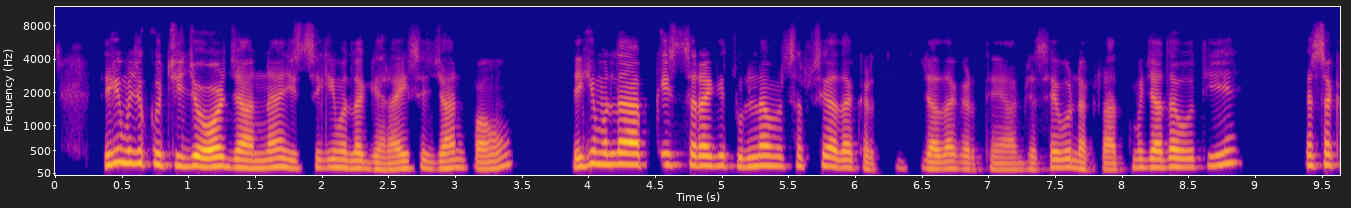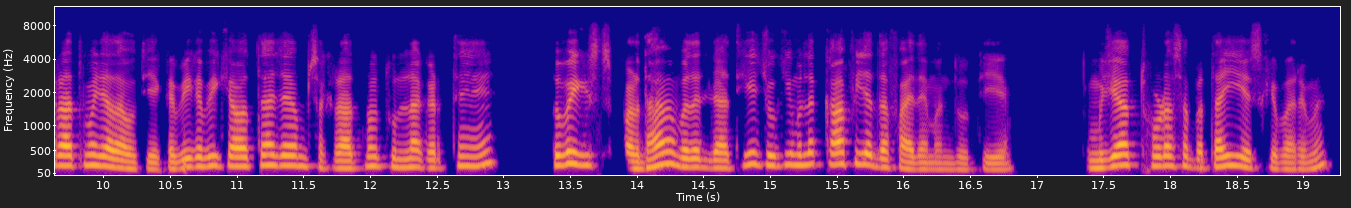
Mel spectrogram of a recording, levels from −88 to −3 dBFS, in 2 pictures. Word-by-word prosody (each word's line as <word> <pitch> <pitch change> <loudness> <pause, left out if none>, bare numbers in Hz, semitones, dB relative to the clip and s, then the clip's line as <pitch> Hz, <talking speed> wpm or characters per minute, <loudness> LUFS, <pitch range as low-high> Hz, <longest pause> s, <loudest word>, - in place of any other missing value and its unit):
देखिए 220 +5 0
मुझे 250 -1 +4
कुछ 220 -2 -1
चीज़ें 195 0 +4
और 180 +2 +8
जानना 155 +1 +2
है 175 - +2
जिससे 155 +1 -5
कि 165 +1 -2
मतलब 150 -2 +1
गहराई 130 +2 0
से 155 -3 -5
जान 150 +3 0
पाऊँ। 140 +8 -1 0.5
देखिए 185 +8 +2
मतलब 225 -1 +2
आप 220 -1 +7
किस 215 0 -4
तरह 200 -1 +5
की 200 - -1
तुलना 185 +2 +2
में 190 - -2
सबसे 185 0 -8
ज़्यादा 165 -3 +3
करते 145 +1 -10 0.2
ज़्यादा 140 0 +1
करते 125 -2 -8
हैं 120 - -5
आप 120 0 -6
जैसे 130 +4 -5
वो 160 +1 0
नकारात्मक 125 +1 -5
ज़्यादा 165 +1 +2
होती 170 +4 -2
है 240 - +1 0.6
या - - +2
सकारात्मक 205 0 +1
ज़्यादा 180 -5 +4
होती 135 -3 -1
है? - - -2
कभी-कभी 175 +9 -1
क्या 190 0 +2
होता 185 +3 +2
है 210 - +3
जब 200 0 +2
हम 195 -1 0
सकारात्मक 150 +4 -1
तुलना 170 -1 -1
करते 155 +5 -5
हैं 195 +5 -1 0.5
तो 200 - +4
वे 230 -3 +3
स्पर्धा 165 -2 0
में 235 -2 +1
बदल 170 -2 +1
जाती 155 +6 -2
है 230 - 0
जो 205 -2 -1
कि 215 +3 -4
मतलब 220 +2 -1
काफ़ी 225 +1 +1
ज़्यादा 195 -7 +1
फ़ायदेमंद 130 -4 -4
होती 125 0 -8
है। 125 0 -5 0.6
मुझे 150 +6 +1
आप 210 0 +4
थोड़ा-सा 195 0 0
बताइए 180 +4 0
इसके 155 -3 -6
बारे 130 -1 -5
में। 155 +10 -4
170 Hz, 225 wpm, -23 LUFS, 145-200 Hz, 0.6 s, और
